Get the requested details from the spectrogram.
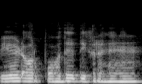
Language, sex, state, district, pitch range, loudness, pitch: Hindi, male, Uttarakhand, Uttarkashi, 130-140 Hz, -14 LUFS, 135 Hz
